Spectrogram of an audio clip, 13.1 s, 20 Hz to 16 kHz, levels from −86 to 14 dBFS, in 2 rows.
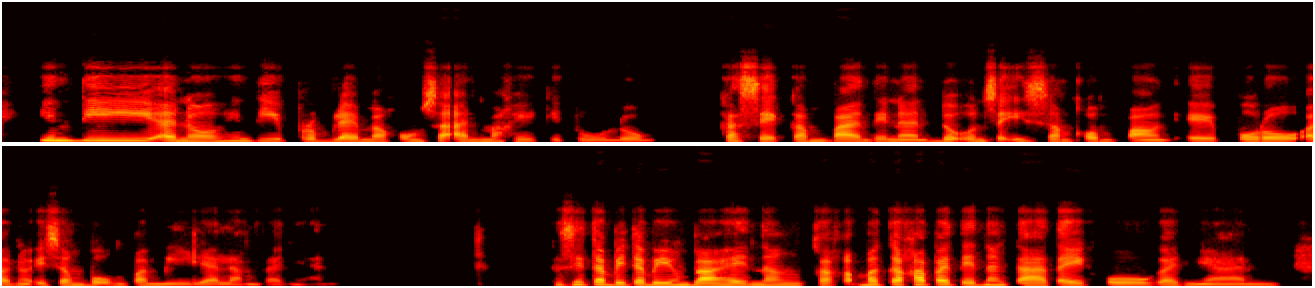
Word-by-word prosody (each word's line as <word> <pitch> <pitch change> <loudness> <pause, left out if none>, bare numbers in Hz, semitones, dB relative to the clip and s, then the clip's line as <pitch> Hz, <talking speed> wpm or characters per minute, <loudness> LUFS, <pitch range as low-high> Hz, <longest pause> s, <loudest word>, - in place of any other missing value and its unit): hindi 265 -2 +2
ano 200 -4 +1
hindi 220 -1 -6
problema 195 -4 -1
kung 195 +2 -8
saan 190 +1 +2
makikitulog. 165 -5 -10 0.3
Kasi 205 -2 +2
kampante 190 -2 0
na 170 -1 -1
doon 200 +1 -3
sa - - 0
isang 195 0 -2
compound, 175 -3 -1
eh, 175 -1 -1
puro 200 -2 0
ano 170 -1 -2
isang 195 +1 0
buong 180 0 -3
pamilya 165 -4 -5
lang 140 0 -8
ganyan. 255 - -17 1.1
Kasi 245 +4 -1
tabi-tabi 235 -3 +4
yung 215 - -3
bahay 195 +1 +7
ng 200 -1 -4
kaka 210 -3 -1
magkakapatid 235 0 +4
ng 225 -1 -3
tatay 185 0 +3
ko, 165 0 -2
ganyan. 155 - -6
195 Hz, 150 wpm, -25 LUFS, 175-220 Hz, 1.1 s, bahay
